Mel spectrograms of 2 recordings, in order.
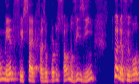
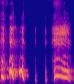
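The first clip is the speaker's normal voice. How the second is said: emotional laugh; 12 semitones higher, 3 dB louder than usual. Real, not acted. Door opens, emotional.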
